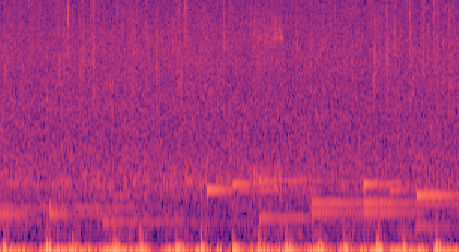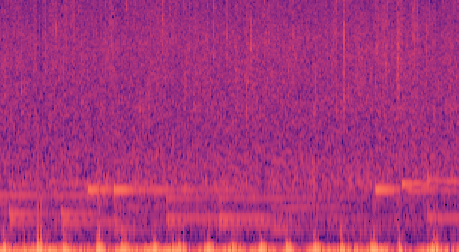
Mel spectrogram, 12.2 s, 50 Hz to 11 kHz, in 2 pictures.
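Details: Self-recorded heartbeat with 3Dio binaural microphone: steady low regular thumps about 90 a minute with soft music-like tones over it; normal heartbeat.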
